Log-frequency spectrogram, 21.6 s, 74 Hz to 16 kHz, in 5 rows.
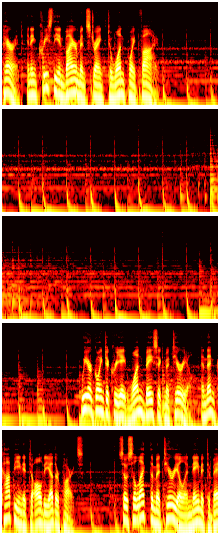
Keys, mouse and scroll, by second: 2.2 click, 3.3-6.4 drag, 8.5 click, 8.9-9.2 scroll down 1, 9.2-13.1 shift+middle drag, 13.1 click, 14.8-18.0 middle drag, 18.0 click.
